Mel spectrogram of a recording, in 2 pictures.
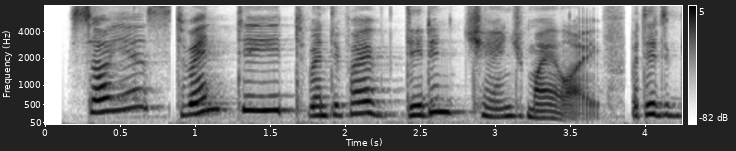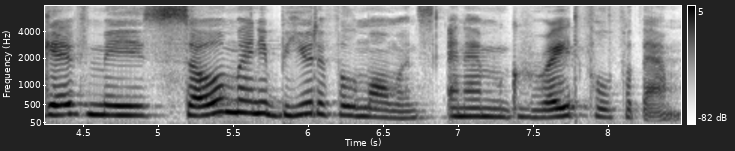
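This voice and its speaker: With a non-native accent, a woman talks at a fairly slow pace and a high pitch, her pitch swinging very widely and hardly pausing at all. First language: not English. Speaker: lifestyle vlogger. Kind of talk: personal reflection vlog.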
